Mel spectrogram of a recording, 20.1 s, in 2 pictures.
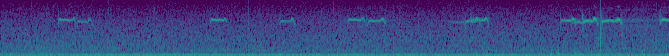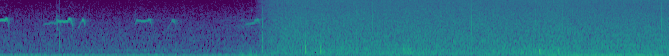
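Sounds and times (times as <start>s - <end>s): low steady rumble: 0.0s - 20.0s
high-pitched bird calls: 0.8s - 1.5s, 3.1s - 3.4s, 5.2s - 5.8s, 6.7s - 7.4s, 8.4s - 11.4s.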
